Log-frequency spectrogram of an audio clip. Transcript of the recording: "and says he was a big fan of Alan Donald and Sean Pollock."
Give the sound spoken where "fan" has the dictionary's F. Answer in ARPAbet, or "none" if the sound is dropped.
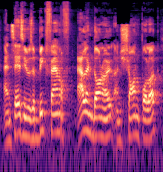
F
